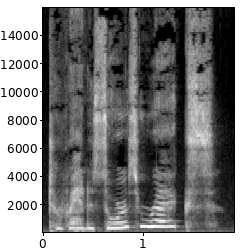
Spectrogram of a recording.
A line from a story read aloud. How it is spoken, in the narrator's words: whispered Jack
